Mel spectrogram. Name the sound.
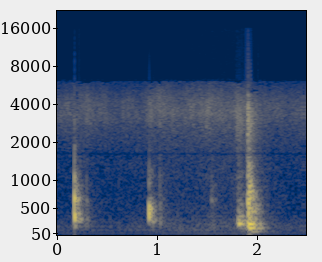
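door being shut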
